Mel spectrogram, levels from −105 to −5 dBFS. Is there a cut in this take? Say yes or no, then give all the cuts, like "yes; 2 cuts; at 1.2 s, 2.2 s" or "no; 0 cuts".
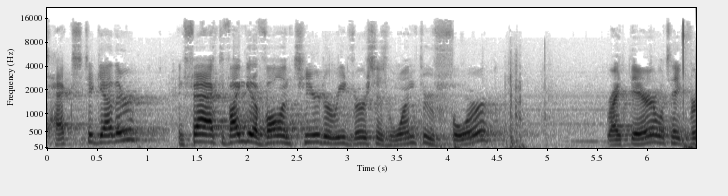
yes; 1 cut; at 1.2 s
